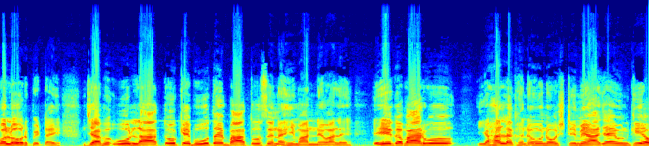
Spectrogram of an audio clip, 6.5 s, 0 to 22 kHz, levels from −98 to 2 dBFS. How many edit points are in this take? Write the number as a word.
zero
